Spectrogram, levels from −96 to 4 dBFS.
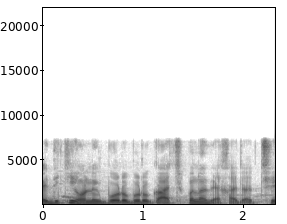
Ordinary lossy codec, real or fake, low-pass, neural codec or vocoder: none; real; 7.2 kHz; none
